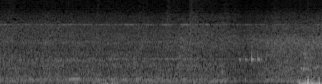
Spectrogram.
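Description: Quiet room tone with a steady hiss. There is a low bump about two seconds in, and three short, faint beeps about five seconds in, like a phone's keypad tones.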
